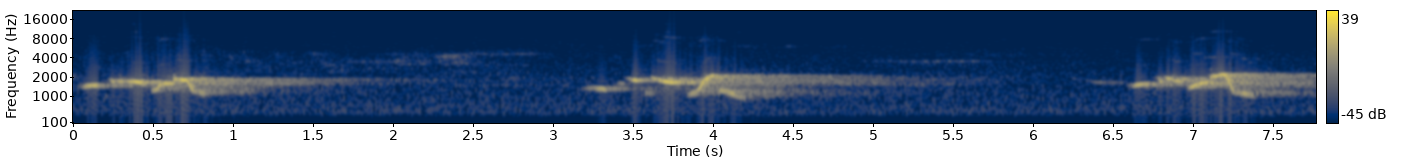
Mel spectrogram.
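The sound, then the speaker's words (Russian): A Eurasian golden oriole sings three clear, fluting whistled phrases, each a short liquid warble with a slight rise and drop, separated by pauses of silence. “Вот Иволга.”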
